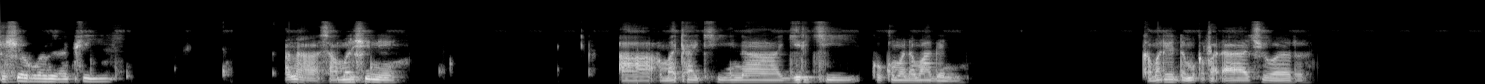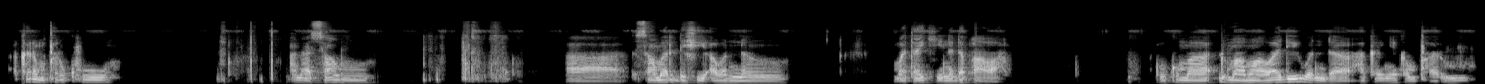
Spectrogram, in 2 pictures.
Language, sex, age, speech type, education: Hausa, male, 30-45, spontaneous, primary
